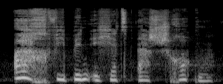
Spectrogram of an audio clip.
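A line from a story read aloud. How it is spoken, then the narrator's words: Sighing. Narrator (German): er sagt mit einem Seufzer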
